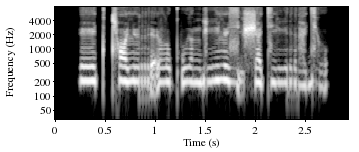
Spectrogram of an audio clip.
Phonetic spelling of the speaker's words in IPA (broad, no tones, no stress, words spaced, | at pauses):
eːtʲ cʰɒlʲo rḛjlˠu kʷʼiːɐ̯ŋɡiːlʲɒ zʲḛ ʃætʲjiː ræ̤dʲo̤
